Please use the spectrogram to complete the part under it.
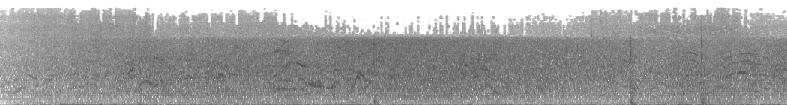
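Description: Children shout and laugh excitedly.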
